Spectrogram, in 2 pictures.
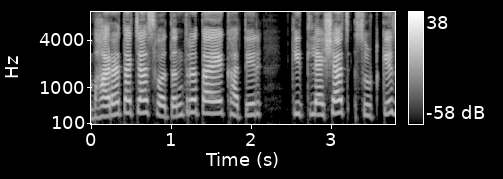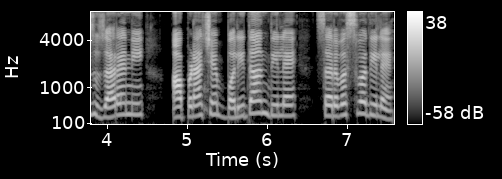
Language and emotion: Goan Konkani, neutral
